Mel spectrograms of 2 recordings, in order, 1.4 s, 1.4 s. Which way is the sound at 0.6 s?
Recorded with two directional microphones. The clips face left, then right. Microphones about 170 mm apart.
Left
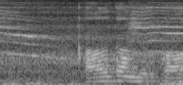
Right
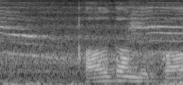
15° right (ahead or behind).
